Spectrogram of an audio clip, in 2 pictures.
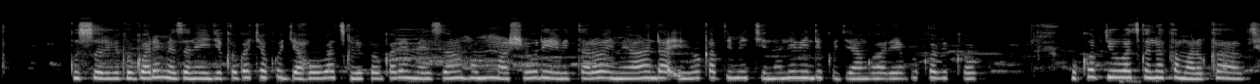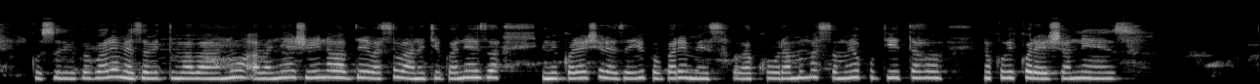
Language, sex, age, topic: Kinyarwanda, female, 18-24, education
